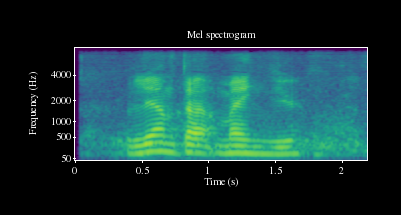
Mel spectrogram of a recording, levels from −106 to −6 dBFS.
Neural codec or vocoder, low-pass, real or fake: codec, 24 kHz, 0.9 kbps, WavTokenizer, medium speech release version 2; 7.2 kHz; fake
